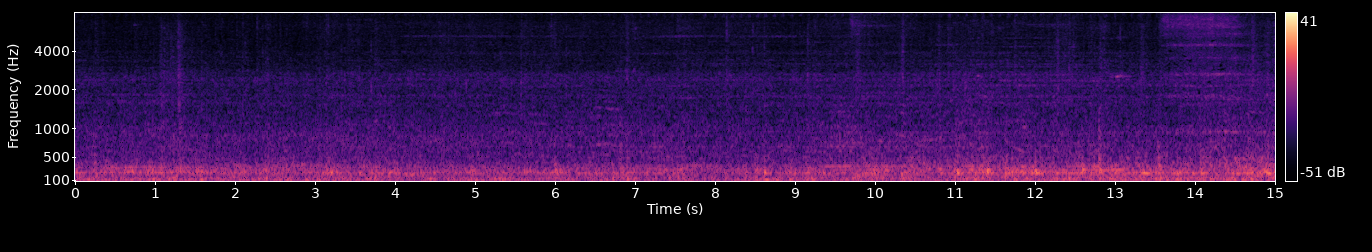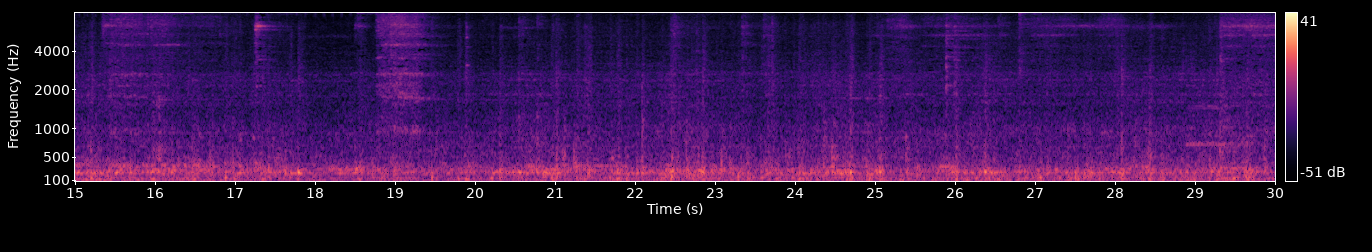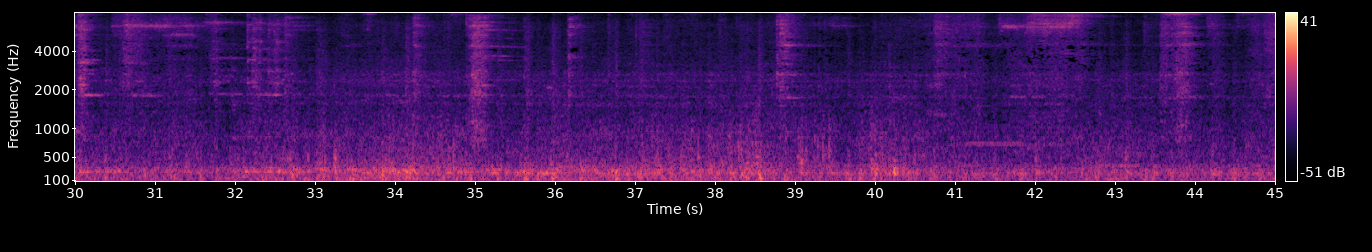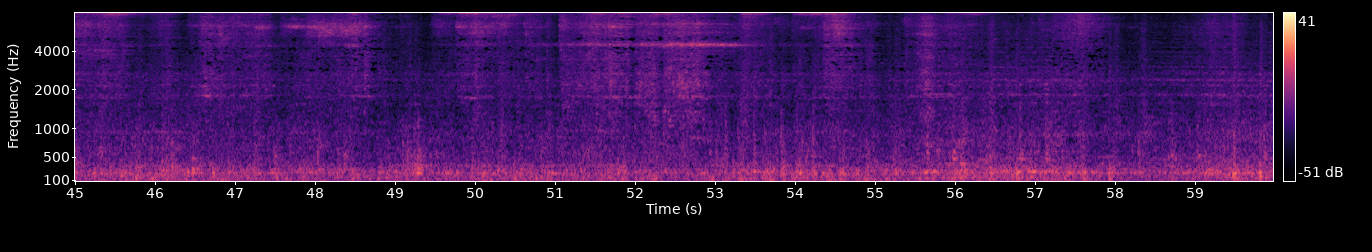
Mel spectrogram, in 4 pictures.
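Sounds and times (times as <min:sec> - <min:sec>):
train wheels rumbling on rail: 0:00.0 - 0:59.9
wheel squeals: 0:49.6 - 0:54.9.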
